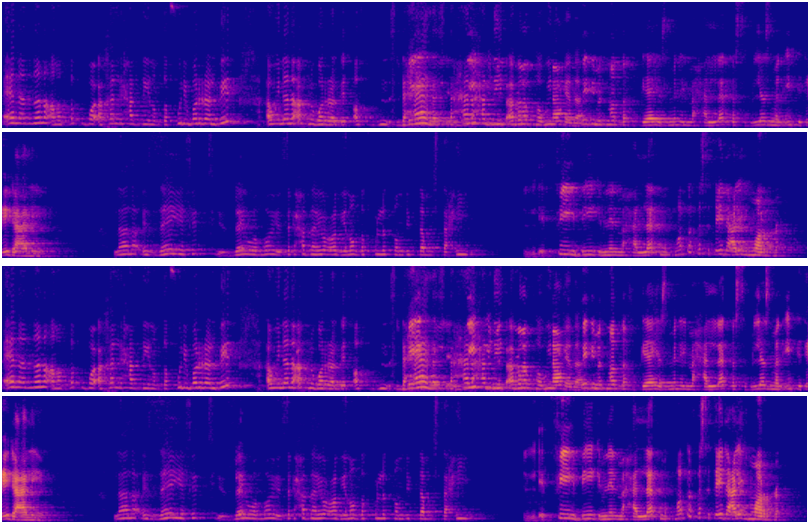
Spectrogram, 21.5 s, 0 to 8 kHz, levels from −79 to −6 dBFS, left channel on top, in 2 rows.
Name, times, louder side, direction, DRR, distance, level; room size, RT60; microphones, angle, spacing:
voice 1, 0.0-7.8 12.2-17.0, right 1 dB, 5° right, 4 dB, 0.9 m, -39 dB
voice 2, 5.3-7.0 7.3-11.3 13.9-14.0 17.7-21.1, right 4 dB, 55° right, 8 dB, 0.8 m, -36 dB
11.0 x 7.0 x 8.6 m, 1.0 s
head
